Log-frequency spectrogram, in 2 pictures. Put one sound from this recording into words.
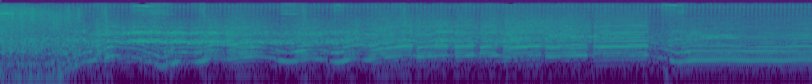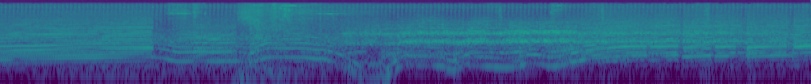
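Tyres screech while the car drifts.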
